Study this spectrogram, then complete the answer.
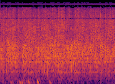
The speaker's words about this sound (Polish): Wielkie brawa. Brawo!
